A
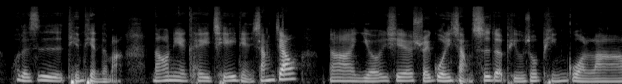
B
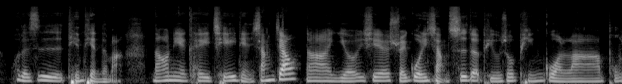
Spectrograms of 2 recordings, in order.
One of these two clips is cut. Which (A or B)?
B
